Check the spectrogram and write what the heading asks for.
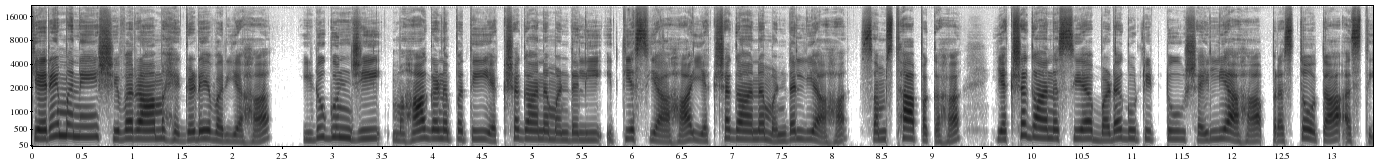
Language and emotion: Sanskrit, neutral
